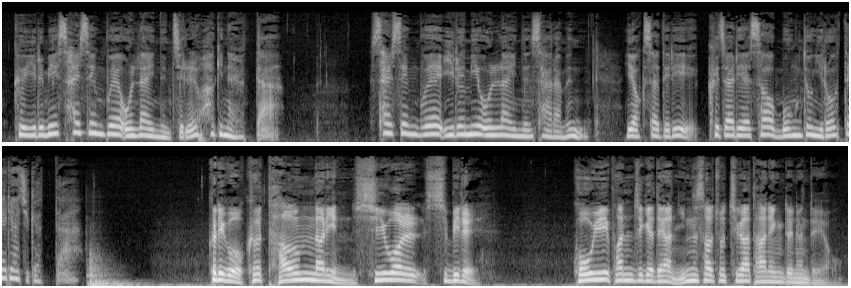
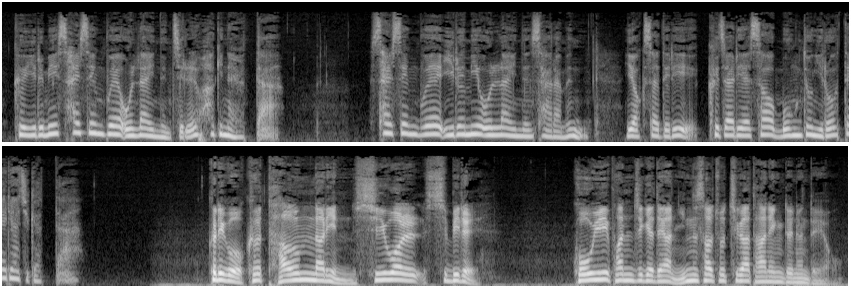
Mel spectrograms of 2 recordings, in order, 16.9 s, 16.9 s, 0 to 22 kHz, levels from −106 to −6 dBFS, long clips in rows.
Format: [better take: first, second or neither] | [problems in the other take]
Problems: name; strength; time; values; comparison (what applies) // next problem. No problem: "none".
second | door banging; noticeable; at 9.5 s; peak 9 dB below the speech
